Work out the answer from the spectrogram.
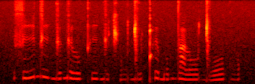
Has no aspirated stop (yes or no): no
